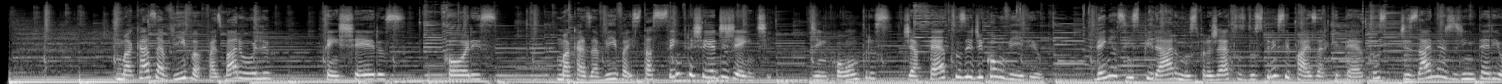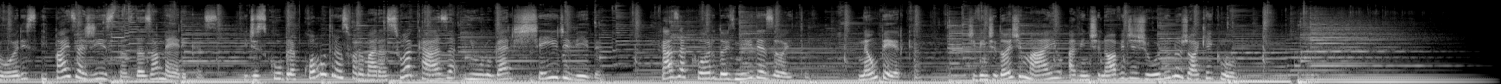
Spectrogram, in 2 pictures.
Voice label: Spot; Casa Cor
